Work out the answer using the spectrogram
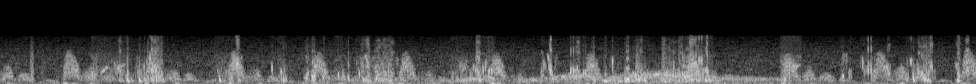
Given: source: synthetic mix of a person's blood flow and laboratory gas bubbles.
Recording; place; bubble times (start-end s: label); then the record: Doppler ultrasound of blood flow; subclavian vein
0.90-1.68 s: bubbles
2.14-2.44 s: bubbles
2.69-2.90 s: bubbles
3.03-3.25 s: bubbles
3.34-3.53 s: bubbles
3.56-4.00 s: bubbles
4.50-4.96 s: bubbles
5.40-5.57 s: bubbles
5.67-6.50 s: bubbles
6.57-7.17 s: bubbles
7.80-8.02 s: bubbles
8.38-8.53 s: bubbles
8.60-8.78 s: bubbles
8.86-8.92 s: bubbles
9.03-9.36 s: bubbles
9.54-9.72 s: bubbles
From the record:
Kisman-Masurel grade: 333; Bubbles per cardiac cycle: rolling drumbeat, 9 or more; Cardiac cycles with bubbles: 50 to 99%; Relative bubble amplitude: loud (0.450 to 0.775); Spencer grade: 3 (all of the cardiac periods contain showers or single bubble signals, but not dominating or overriding the cardiac motion signals); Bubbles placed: anywhere in the cardiac cycle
